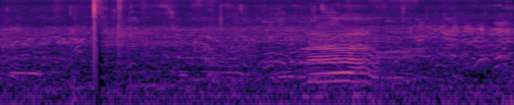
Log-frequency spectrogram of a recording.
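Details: Bull at an animal market lets out a single mid-length moo with a clear tonal hum, amid a busy soundscape of talking people and a sharp knock early on.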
